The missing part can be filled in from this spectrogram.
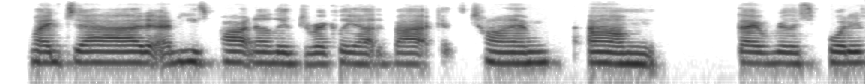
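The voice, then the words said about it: Emotional voice. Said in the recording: “getting emotional”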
